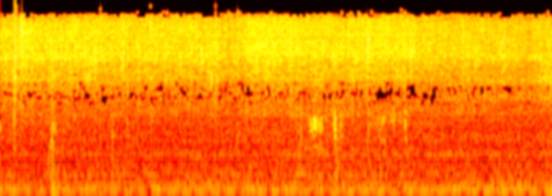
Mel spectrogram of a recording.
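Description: Chopped garlic, onion and ginger sizzling steadily in hot oil in a frying pan, with a few small ticks.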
